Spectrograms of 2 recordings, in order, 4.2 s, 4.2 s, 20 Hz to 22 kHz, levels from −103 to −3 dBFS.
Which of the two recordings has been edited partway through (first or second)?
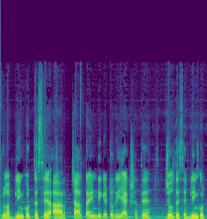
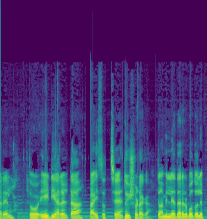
second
